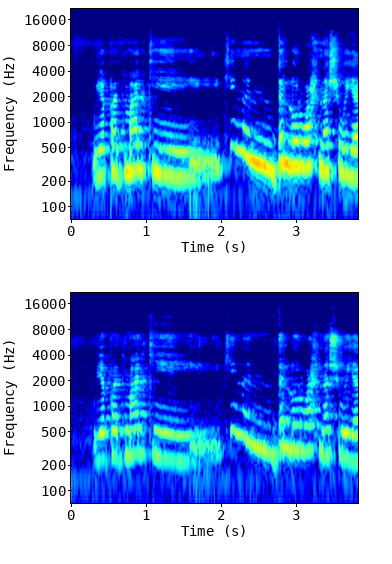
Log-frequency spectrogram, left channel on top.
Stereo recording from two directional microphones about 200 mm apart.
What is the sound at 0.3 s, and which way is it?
Speech, 50° left (ahead or behind).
